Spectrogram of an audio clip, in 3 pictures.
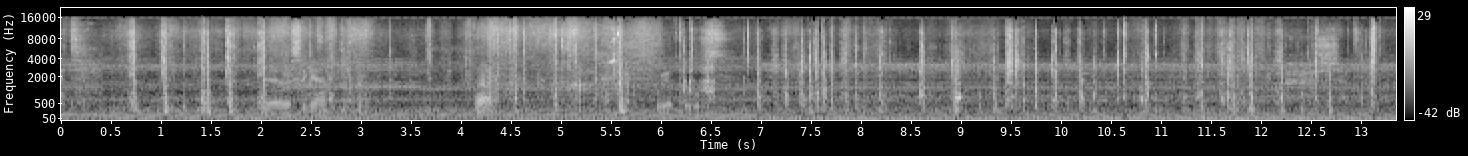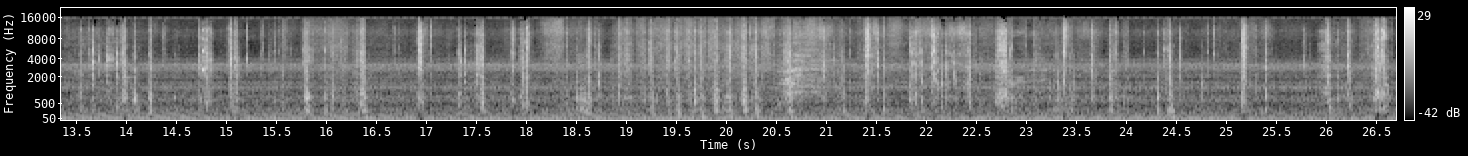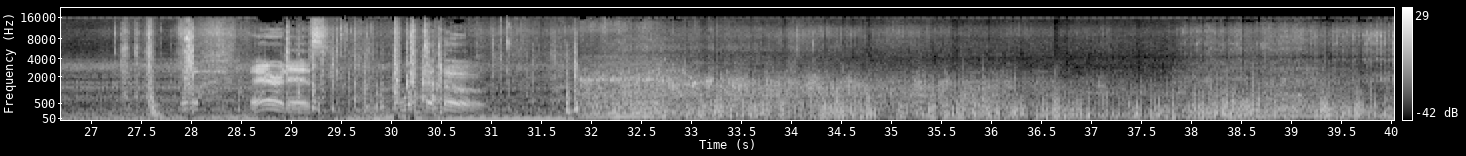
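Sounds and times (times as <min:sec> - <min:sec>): car engine idling: 0:00.0 - 0:40.0.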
